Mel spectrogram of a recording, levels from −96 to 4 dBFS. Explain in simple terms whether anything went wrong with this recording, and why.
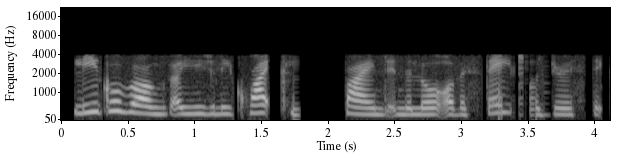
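Two things went wrong here. First, the whole clip has a grainy, gritty edge that clings to the speech and gets rougher on quieter sounds, with a roughness riding along with the voice. The likely cause is low bit depth without dither: the audio seems to have been rounded to very few levels, something like 7 bits, and with no added noise to smooth the steps, the rounding error tracks the signal as distortion instead of a steady hiss. The telephone-style band limit from the G.711 coding is there too, but that part is just the phone line behaving as designed.

Second, there are two stretches of packet loss with pitch repetition. From 1.74 to 2.06 s, the receiver lost a solid chunk of audio and covered it by repeating the last bit of voice. You hear a held, buzzy tone that fades to silence before the speech cross-fades back in. From 3.28 to 3.68 s the losses are scattered, with the longest gap about 60 ms, so you get several brief buzzy stutters.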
